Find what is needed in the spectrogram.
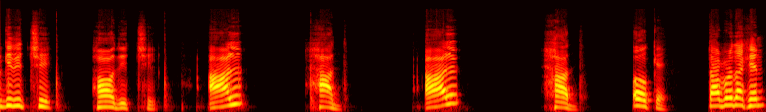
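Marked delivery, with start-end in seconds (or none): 2.2-5.7 আল ... হাদ with a clear gap, l first, then h; syllable-by-syllable pronunciation. Shown as a demonstration. Teacher applying the l-then-h rule, syllable-by-syllable pronunciation. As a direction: break it into "al", pause, "had". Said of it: "প্রথমে ল দিচ্ছি".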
